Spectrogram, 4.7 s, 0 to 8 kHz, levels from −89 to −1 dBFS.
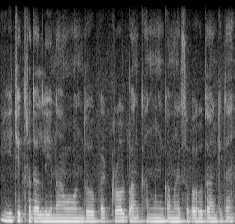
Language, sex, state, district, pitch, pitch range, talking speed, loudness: Kannada, male, Karnataka, Shimoga, 115 Hz, 115-120 Hz, 100 wpm, -16 LUFS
